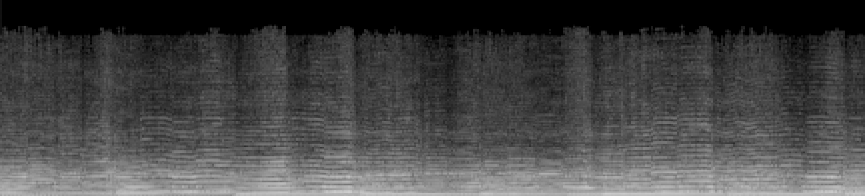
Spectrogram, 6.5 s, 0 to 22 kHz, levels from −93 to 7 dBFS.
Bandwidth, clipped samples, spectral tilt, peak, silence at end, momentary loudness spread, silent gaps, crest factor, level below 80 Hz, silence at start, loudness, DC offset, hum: 17 kHz; under 0.1%; -5.5 dB/octave; -2 dBFS; 0 s; 5 LU; none; 18 dB; -50 dBFS; 0 s; -19 LUFS; under 0.1%; none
